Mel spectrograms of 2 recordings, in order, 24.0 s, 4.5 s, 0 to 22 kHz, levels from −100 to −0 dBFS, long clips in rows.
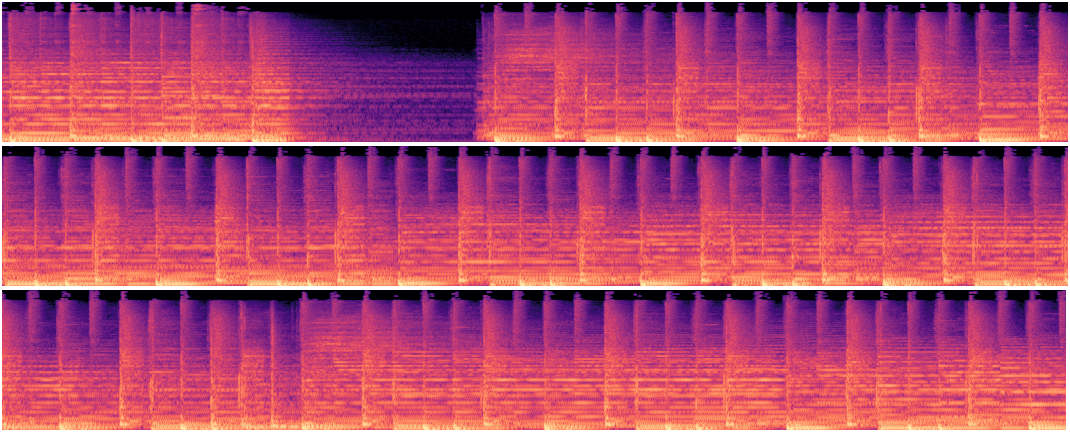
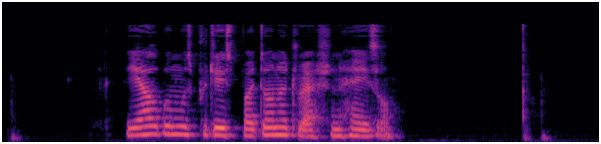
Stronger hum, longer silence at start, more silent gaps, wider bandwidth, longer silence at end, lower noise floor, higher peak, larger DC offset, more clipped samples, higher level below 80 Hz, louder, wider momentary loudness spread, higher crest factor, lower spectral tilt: neither; second, 0 s vs 0.95 s; neither; first, over 20 kHz vs 11.5 kHz; second, 0 s vs 0.55 s; second, -52 dBFS vs -88 dBFS; first, 0 dBFS vs -24 dBFS; neither; neither; first, -18 dBFS vs -80 dBFS; first, -15 LUFS vs -38 LUFS; second, 4 LU vs 9 LU; about the same, 14 dB vs 18 dB; about the same, -5.5 dB/octave vs -5 dB/octave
